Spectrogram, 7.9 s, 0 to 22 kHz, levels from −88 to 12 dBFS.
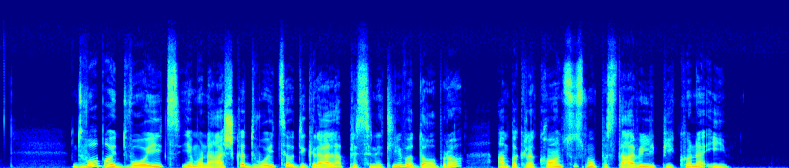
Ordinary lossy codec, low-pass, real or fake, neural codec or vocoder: none; 19.8 kHz; real; none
